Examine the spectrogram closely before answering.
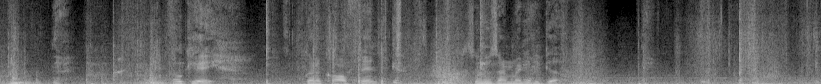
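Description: Hands and feet knock and scrape against a brick wall while climbing.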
